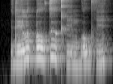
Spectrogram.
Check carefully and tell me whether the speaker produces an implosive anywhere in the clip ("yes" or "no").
no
